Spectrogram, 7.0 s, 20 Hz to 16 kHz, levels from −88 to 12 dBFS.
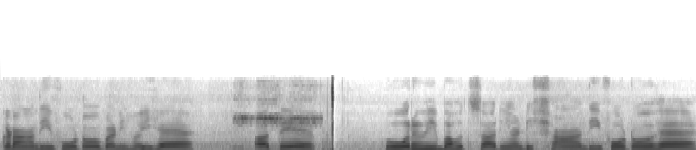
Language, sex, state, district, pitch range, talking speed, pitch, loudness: Punjabi, female, Punjab, Kapurthala, 195-230 Hz, 130 wpm, 210 Hz, -19 LUFS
